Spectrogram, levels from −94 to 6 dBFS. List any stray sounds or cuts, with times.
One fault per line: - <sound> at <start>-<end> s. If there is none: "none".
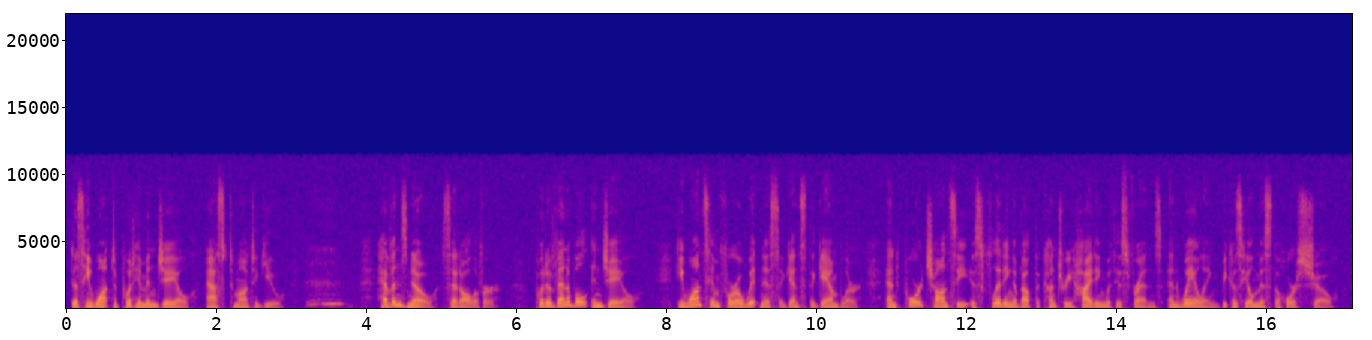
- breath at 3.2-3.9 s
